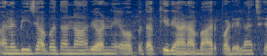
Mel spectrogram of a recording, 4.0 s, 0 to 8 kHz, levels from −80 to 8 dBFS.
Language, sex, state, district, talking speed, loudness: Gujarati, female, Gujarat, Gandhinagar, 165 wpm, -17 LUFS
